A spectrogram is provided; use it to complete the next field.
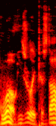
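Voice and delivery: mock shocked voice, acted surprise. Retelling how a very nice kid snapped, acting out own shocked reaction. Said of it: "that was like".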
